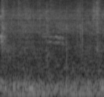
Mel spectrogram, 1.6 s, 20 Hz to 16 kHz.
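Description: Racing pigeons coo in a steady low murmur at a loft after a 209 km derby race from Bauang, La Union, soft repeated coos layered over a constant background hum.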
